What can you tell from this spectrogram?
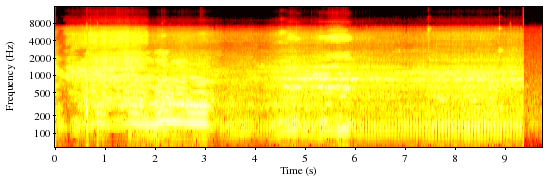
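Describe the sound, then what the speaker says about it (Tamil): A used 2014 Yamaha Alpha scooter in good single-owner condition is started and left idling; its engine runs loud and steady with a brief louder rev, the steady running continuing close by until it cuts off. "பார்த்தீங்க, வாங்க ஸ்டார்ட் பண்ணி காமிக்கிறேன்."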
